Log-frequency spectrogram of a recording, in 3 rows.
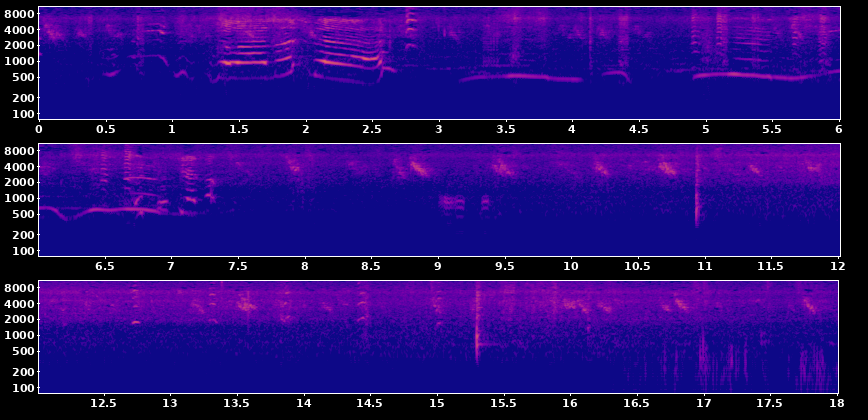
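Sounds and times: hen clucking: 0:00.0 - 0:07.4, 0:09.0 - 0:09.6
small birds chirping: 0:00.0 - 0:18.0.

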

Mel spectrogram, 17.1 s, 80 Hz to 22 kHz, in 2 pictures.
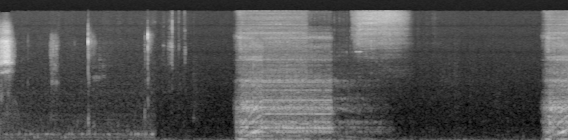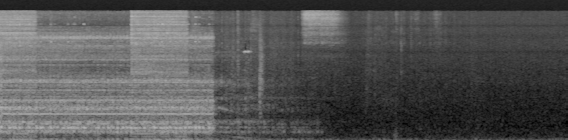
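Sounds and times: faint hum: 0:00.0 - 0:02.4
wood lathe motor whining: 0:03.6 - 0:05.6, 0:08.2 - 0:13.1.

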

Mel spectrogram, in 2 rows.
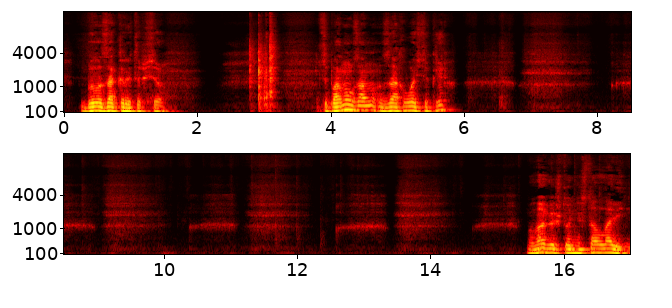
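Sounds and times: man breathing through nose: 0:01.6 - 0:03.8, 0:06.0 - 0:15.4.

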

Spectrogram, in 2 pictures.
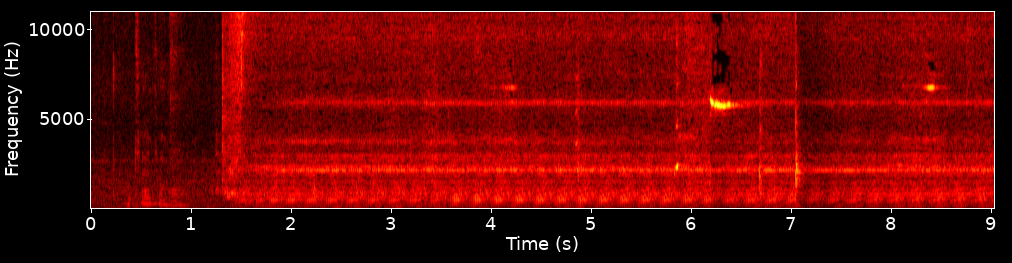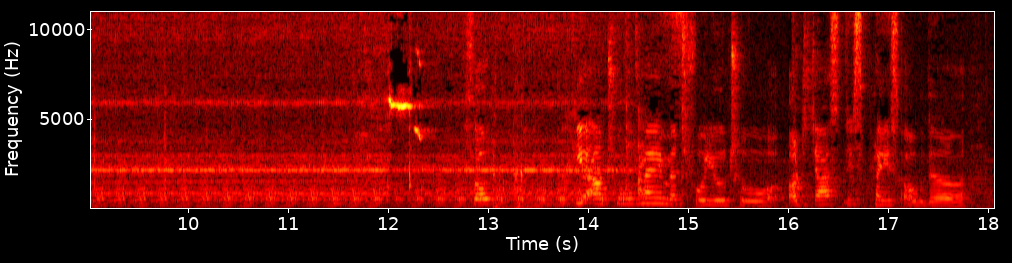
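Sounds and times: vacuum pump running with whine: 0:01.3 - 0:15.0.

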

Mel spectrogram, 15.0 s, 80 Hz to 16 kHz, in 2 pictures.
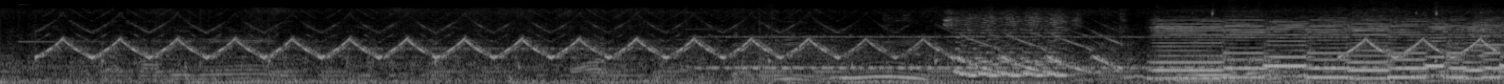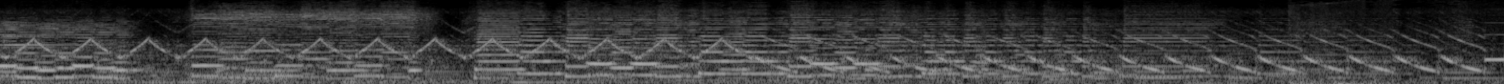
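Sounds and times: beeping melody: 0:00.0 - 0:15.0
chiming electronic tune: 0:00.2 - 0:09.8
electronic siren yelp: 0:00.2 - 0:15.0.

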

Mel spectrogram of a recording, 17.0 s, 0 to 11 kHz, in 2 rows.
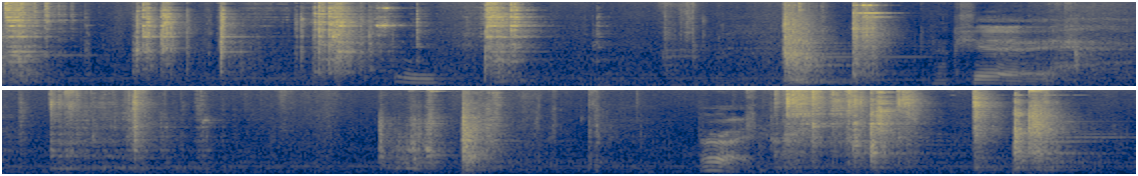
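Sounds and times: metal parts clinking on steel bench: 0:00.0 - 0:04.6.

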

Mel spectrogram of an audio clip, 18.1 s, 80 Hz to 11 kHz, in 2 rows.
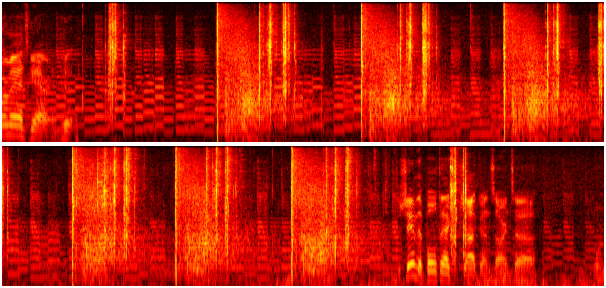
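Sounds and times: shotgun shots with echo: 0:03.2 - 0:04.6, 0:05.4 - 0:09.3, 0:10.0 - 0:14.7.

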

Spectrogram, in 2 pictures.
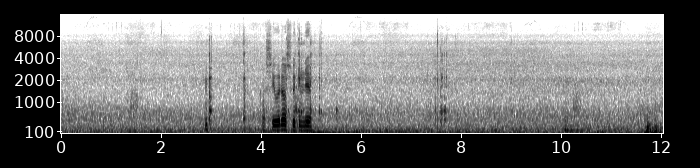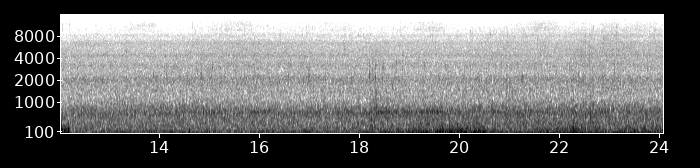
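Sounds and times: wind buffeting microphone: 0:03.5 - 0:12.3, 0:15.9 - 0:24.0.

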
